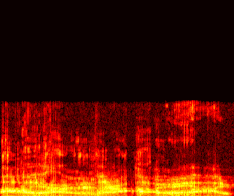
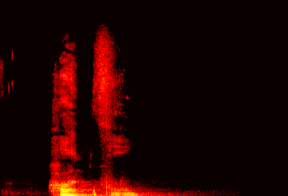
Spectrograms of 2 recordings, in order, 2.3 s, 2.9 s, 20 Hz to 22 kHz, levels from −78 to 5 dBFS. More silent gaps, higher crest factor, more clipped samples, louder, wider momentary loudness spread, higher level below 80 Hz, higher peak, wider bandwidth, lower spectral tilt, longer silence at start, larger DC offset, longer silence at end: neither; second, 12 dB vs 22 dB; neither; first, -12 LUFS vs -20 LUFS; second, 3 LU vs 17 LU; first, -34 dBFS vs -74 dBFS; about the same, 0 dBFS vs -2 dBFS; second, 11 kHz vs 18.5 kHz; second, -5 dB/octave vs -8 dB/octave; second, 0 s vs 0.5 s; neither; second, 0 s vs 1.45 s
